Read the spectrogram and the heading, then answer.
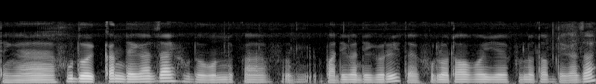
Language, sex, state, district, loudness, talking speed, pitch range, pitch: Chakma, male, Tripura, Unakoti, -17 LUFS, 190 wpm, 105-125 Hz, 110 Hz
